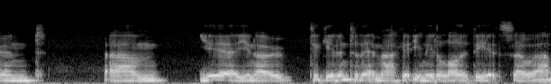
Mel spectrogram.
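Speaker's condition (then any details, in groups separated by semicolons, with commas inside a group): No condition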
